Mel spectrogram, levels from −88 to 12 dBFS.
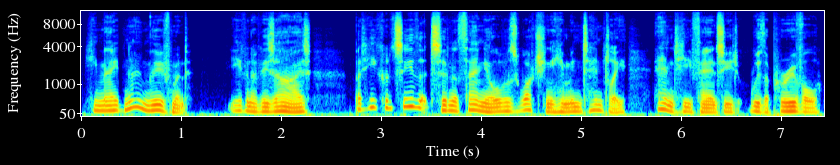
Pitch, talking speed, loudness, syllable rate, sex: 115 Hz, 195 wpm, -17 LUFS, 5.7 syllables/s, male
